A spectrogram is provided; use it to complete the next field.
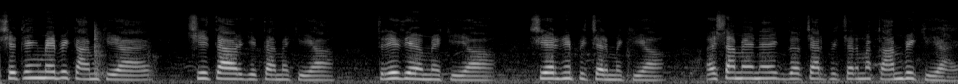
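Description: Very slow and high-pitched, a woman's voice shows ordinary pitch variation, dry sound with no echo and light background noise. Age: 80s+. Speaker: street performer. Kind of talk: interview; interview answer. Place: street. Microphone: handheld.

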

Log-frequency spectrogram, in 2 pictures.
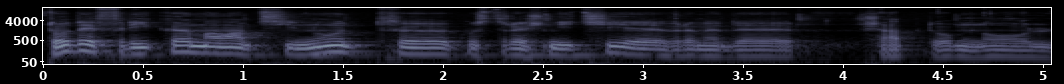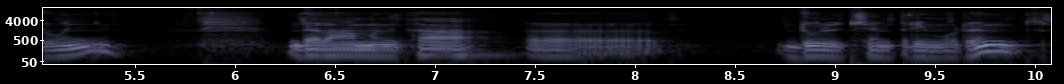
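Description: A man talks in a dark, mellow tone, leaving long, frequent pauses. The background is quiet. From Romania. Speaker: writer and translator; podcast guest. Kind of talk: casual chat. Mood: calm, reflective, wry. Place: studio. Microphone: studio mic.

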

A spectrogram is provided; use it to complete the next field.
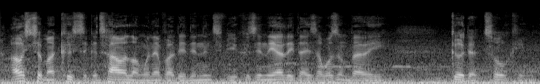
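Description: A man at a very fast pace over loud background noise. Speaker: rock singer and musician. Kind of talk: casual backstage interview. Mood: relaxed, reflective. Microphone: handheld.

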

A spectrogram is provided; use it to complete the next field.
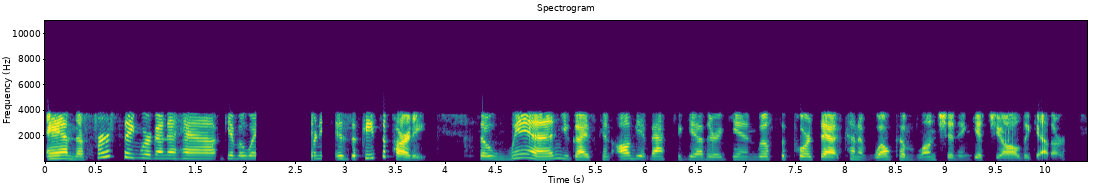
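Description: In a quiet background with a dry sound and no echo, a woman speaks at a moderate pace. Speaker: virtual conference host. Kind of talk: webinar introduction and announcements. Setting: video call. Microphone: webcam.

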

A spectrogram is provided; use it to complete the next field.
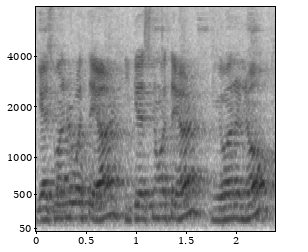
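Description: Light background noise and noticeable room echo behind a male speaker. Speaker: presenter. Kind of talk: lively talk to a child audience. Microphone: podium.

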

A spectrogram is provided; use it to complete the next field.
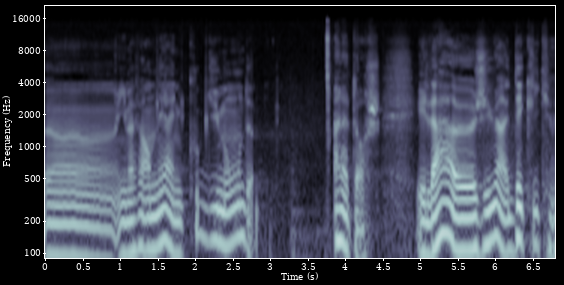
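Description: A man with lively intonation speaks very slowly against a quiet background. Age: 40s. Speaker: former pro windsurfer, oriental medicine practitioner; podcast guest. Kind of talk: interview. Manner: halting. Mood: calm, reflective storytelling. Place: studio. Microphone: studio mic.

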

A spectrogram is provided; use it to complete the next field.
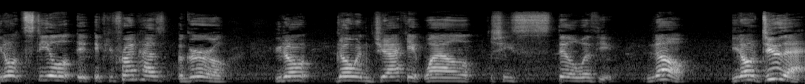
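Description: Raised and projected, a man's high voice moves at a fairly slow pace with ordinary pitch variation and big swings in loudness against noticeable background noise. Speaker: video blogger. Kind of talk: angry rant. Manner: animated.

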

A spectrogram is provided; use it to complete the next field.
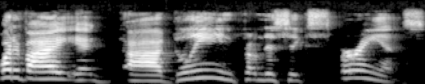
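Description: In a raised, projected voice, a man speaks with a bright, sharp tone. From Kenya. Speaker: pastor. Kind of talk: sermon.

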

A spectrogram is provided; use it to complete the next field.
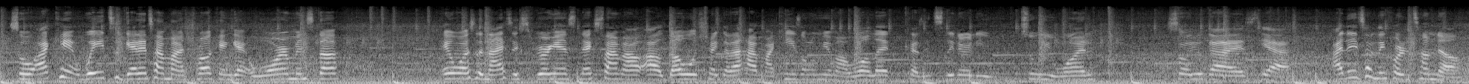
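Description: A woman at a moderate pace with ordinary pitch variation, clear music behind her, dry sound with no echo. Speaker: truck driver vlogger. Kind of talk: casual vlog chat. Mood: upbeat, relieved. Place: street. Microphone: phone near.

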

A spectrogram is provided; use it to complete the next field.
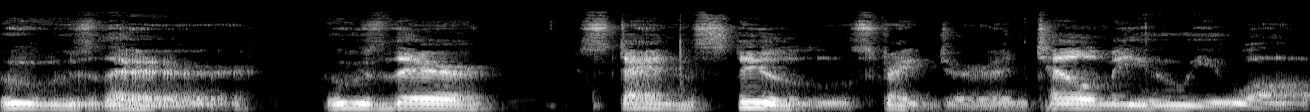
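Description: A growling, put-on character voice speaks at a very slow pace. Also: man, medium pitch for a man. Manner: menacing, demanding.

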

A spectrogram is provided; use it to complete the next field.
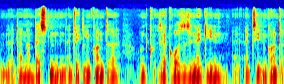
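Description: The speaker is a man. He has a dark, mellow tone. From Germany. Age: 50s. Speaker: school principal. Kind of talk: interview. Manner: hesitant with fillers. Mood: friendly, calm. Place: office.

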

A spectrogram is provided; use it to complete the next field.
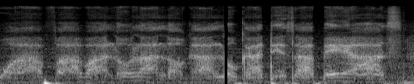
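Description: Loud background noise runs under a man doing a put-on character voice. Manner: theatrical gaming roleplay.

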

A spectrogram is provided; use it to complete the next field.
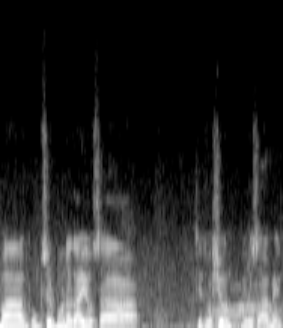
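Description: Noticeable background noise sits behind a man speaking. His intonation is monotone and flat, and his pace is moderate. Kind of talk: casual vlog chat. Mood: calm, somewhat worried. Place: farm. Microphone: phone near.

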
